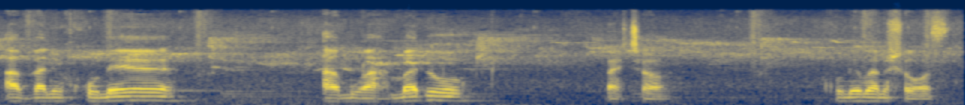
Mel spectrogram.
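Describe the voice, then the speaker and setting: Man, hoarse from a cold, lowish voice, chatty, excitable gameplay commentary, faint background hiss. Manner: chatty, excitable, talks to viewers. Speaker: gaming YouTuber.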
